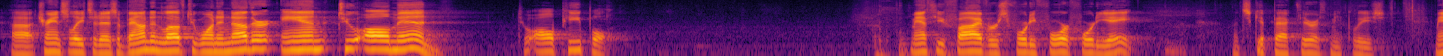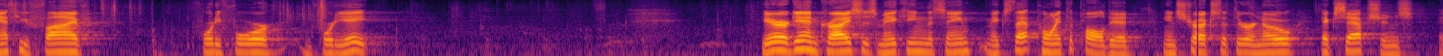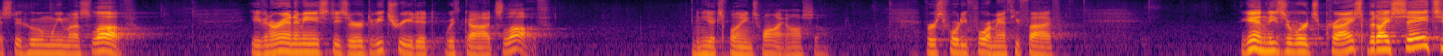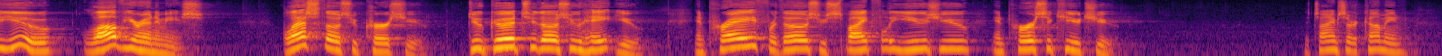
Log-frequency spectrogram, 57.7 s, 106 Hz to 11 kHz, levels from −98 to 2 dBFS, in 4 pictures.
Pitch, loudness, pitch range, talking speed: 150 Hz, -22 LUFS, 130-175 Hz, 125 wpm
